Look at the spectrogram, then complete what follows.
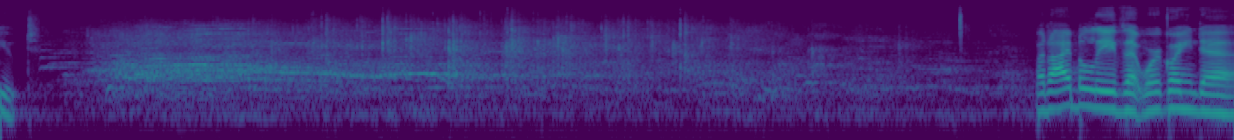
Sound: congregation cheers

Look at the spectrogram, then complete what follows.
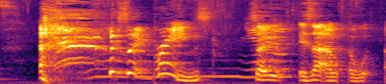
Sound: laughs

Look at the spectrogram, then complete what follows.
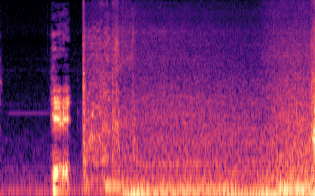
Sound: car engine starts

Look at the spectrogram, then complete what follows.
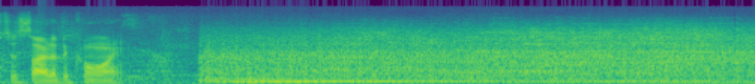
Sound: city sounds

